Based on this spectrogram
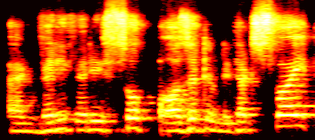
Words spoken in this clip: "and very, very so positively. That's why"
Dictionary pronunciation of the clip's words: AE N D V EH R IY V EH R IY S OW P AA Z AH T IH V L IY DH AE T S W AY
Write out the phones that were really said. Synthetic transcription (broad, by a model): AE N D V EH R IY V EH R IY S OW P AA Z AH T IH V L IY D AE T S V AY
